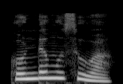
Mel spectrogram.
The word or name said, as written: ಕೊಂಡಮುಸುವ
